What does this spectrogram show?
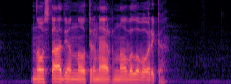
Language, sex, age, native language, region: Slovenian, male, 18-29, Slovenian, Southeast Slovenia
